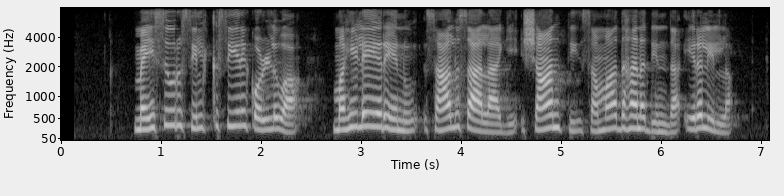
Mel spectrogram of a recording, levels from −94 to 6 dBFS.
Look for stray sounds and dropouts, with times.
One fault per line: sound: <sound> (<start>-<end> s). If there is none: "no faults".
no faults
